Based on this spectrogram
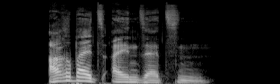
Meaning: dative plural of Arbeitseinsatz
- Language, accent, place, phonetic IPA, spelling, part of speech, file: German, Germany, Berlin, [ˈaʁbaɪ̯t͡sˌʔaɪ̯nzɛt͡sn̩], Arbeitseinsätzen, noun, De-Arbeitseinsätzen.ogg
